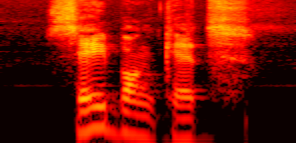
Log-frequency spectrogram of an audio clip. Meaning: seafood
- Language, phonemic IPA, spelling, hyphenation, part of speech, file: Dutch, /ˈzeː.bɑŋˌkɛt/, zeebanket, zee‧ban‧ket, noun, Nl-zeebanket.ogg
